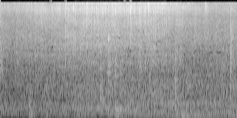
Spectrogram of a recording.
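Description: Steady sizzling of meat frying in a pan during a cooking match: a constant bright hiss runs throughout, with a few soft stirring knocks.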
